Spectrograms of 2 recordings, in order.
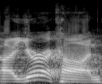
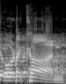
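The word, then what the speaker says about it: Huracán: is the member tavini Otakon and you know the H is silent so I figured I'd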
